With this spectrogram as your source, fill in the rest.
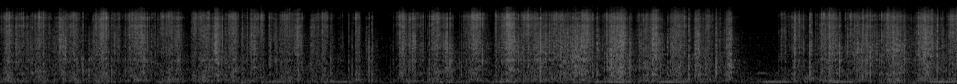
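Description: Both hands with curled fingers and black nails scratch hard and fast across a flat silver glitter-covered sheet. The result is a dense, bright, crackling rasp, mostly high-pitched, that runs almost continuously with only a brief lull near the end.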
